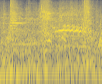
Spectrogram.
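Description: A horse whinnies in a wavering cry through the second half, over dense battle noise with a few sharp clashes.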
